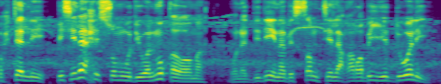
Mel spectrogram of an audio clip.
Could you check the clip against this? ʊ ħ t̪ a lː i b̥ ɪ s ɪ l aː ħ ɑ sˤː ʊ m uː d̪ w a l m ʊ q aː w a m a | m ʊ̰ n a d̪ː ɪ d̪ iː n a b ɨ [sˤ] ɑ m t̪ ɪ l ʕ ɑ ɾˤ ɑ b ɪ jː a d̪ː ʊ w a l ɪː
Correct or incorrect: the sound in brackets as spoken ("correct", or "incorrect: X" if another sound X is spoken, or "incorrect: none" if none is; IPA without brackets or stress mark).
incorrect: sˤː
